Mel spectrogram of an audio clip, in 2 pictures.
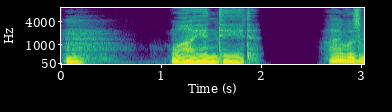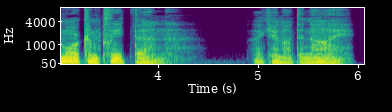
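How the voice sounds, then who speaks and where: An actor voicing a reserved, melancholy man in a video game, speaking in a formal, measured, stiff way. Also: sits low, lively intonation, mellow, breathy edge, dry recording, clean studio sound, exaggerated voice. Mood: reflective, wistful. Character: reserved, formal, melancholy male workaholic devoted to porcelain. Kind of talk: video game character dialogue.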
